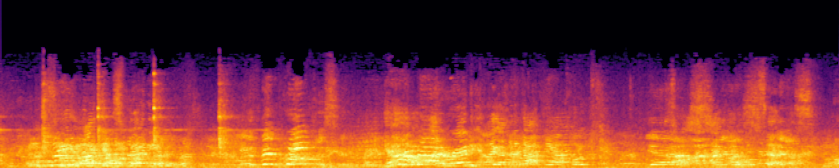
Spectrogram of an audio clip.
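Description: Only speech: voices talking.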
